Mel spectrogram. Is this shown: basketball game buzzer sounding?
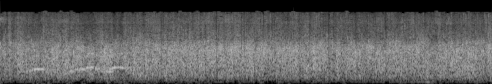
no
